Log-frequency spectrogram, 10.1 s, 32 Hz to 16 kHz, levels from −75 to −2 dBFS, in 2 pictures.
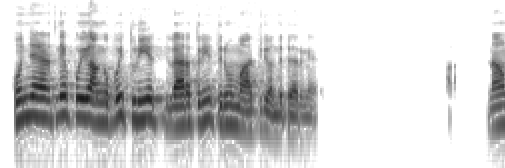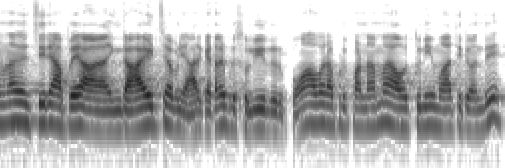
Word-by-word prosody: கொஞ்ச 205 +4 +1
நேரத்திலேயே 215 +2 +2
போய் 210 -2 +6
அங்க 180 -1 -1
போய் 220 0 +1
துணிய 195 +1 +2 0.3
வேற 160 +1 +6
துணிய 190 +3 -2
திரும்ப 165 -1 -2
மாத்திட்டு 130 -1 -2
வந்துட்டாருங்க. 110 -2 -6 1.3
ஆ. - - -20 0.4
நம்மனா 170 +3 0 0.2
சரி 175 0 +1
அப்பயே 155 +1 +2 0.3
இங்க 140 0 -1
ஆயிடுச்சு 160 +3 +2
அப்படின்னு 140 -6 -1
யாரு 125 +1 0
கேட்டாலும் 150 +5 -1
இப்படி 145 -2 -8
சொல்லிட்டு 135 -1 -3
இருப்போம். 140 +6 -5
அவரு 170 -1 0
அப்படி 155 -1 -11
பண்ணாம 155 +4 -3
அவர் 150 0 -2
துணிய 160 +1 -5
மாத்திட்டு 145 0 -4
வந்து 175 +9 -5
160 Hz, 180 wpm, -20 LUFS, 145-175 Hz, 1.3 s, போய்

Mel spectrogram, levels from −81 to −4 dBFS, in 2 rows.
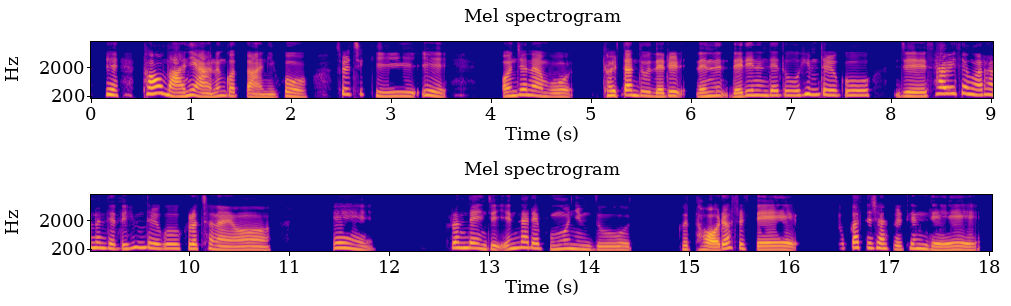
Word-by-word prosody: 예. 275 -3 +4 0.2
더 325 +3 +7
많이 245 - +4
아는 200 +1 +2
것도 210 -2 -2
아니고 160 +4 -1 0.3
솔직히 205 -9 -4
예 220 -8 0 0.6
언제나 230 +2 +2
뭐 175 -1 -2 0.3
결단도 235 -1 +3
내릴 195 +3 +2
내는 210 +5 0
내리는 240 +8 +1
데도 240 0 0
힘들고 250 -3 0 0.2
이제 200 -1 +2
사회 325 +6 +2
생활하는 275 -5 +2
데도 220 -3 -2
힘들고 235 -3 0
그렇잖아요. 175 -7 0 0.7
예. 240 -9 -1 0.7
그런데 265 -1 +2
인제 200 -3 -2
옛날에 250 +5 0
부모님도 190 -6 -4 0.5
그 190 - -5
더 175 +1 -4
어렸을 230 - +4
때 180 0 +3 0.4
똑같으셨을 245 -5 -1
텐데 170 -7 0
225 Hz, 260 characters per minute, -23 LUFS, 185-255 Hz, 0.7 s, 더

